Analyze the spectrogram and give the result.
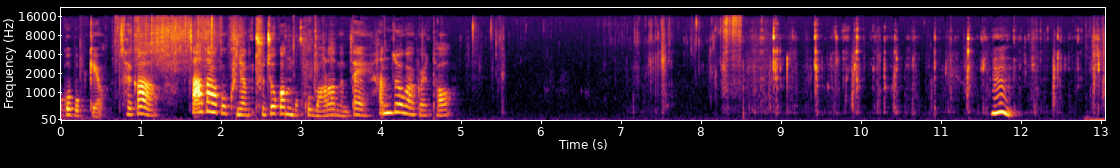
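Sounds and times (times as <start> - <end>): pizza crunching while chewing: 6.8 - 13.0.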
